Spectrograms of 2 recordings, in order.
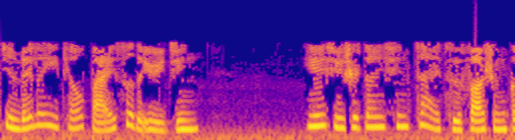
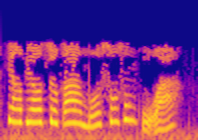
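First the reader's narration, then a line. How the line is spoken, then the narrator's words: Cheerful giggling. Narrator (Chinese): 小娟笑嘻嘻的对我说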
